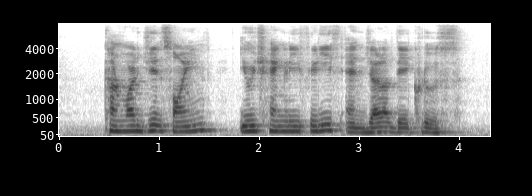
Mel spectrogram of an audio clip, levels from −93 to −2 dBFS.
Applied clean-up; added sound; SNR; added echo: none; none; none; none.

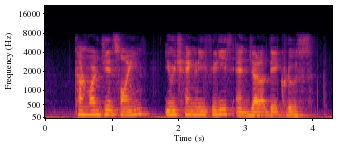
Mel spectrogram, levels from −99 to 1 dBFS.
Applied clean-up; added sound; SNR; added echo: none; Crackle; 20 dB; none.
